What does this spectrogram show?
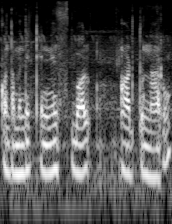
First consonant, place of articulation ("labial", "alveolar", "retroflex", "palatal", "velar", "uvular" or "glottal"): velar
